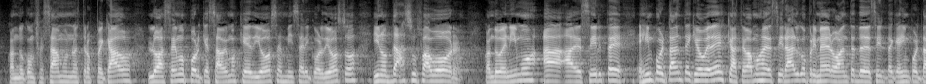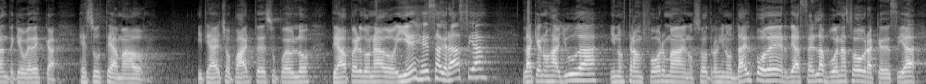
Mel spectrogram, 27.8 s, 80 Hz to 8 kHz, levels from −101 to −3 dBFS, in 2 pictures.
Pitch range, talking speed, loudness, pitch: 135-165 Hz, 175 wpm, -18 LUFS, 145 Hz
